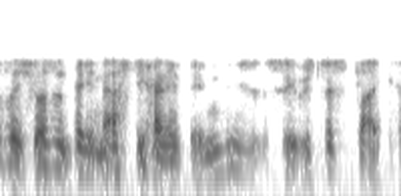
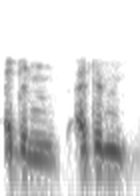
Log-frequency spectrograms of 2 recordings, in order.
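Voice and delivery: ordinary delivery

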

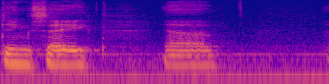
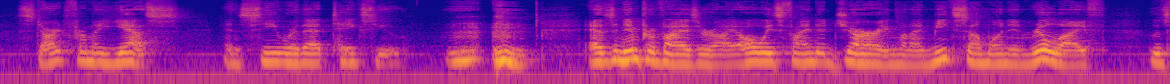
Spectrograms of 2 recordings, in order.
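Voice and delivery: louder, lively reading from a book; reading aloud; 5 dB louder than usual. Acted. Reading Tina Fey's improv rules to the audience, lively read-aloud voice. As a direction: read it out to the room with energy.

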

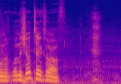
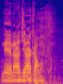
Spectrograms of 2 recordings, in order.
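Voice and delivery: imitating T I. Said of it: "like T I said".

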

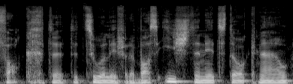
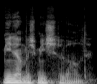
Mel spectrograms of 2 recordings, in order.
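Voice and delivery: extremely deep bass voice; 3 semitones lower, faster than usual. Acted. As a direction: drop the voice deep for a mock intro. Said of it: "mit tiefer Stimme".

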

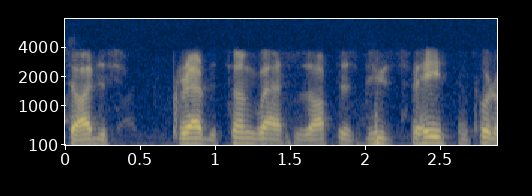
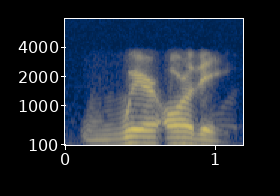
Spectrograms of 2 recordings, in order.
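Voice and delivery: drawn-out, louder demand, acted out; slow insistent demand; 5 dB louder, much slower than usual. Patient asking staff for his feet, slow insistent retold demand. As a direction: spell it out slowly, word by word.

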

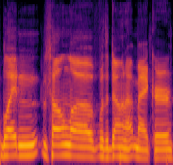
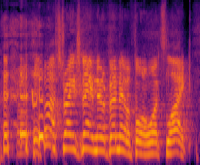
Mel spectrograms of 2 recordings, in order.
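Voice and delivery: mock naive cop; 5 semitones higher than usual. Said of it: "he's like".

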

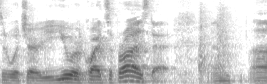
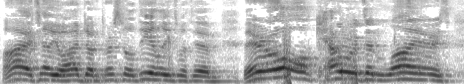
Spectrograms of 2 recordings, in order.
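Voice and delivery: booming arrogant alien overlord; 11 semitones higher, 11 dB louder than usual. Acted. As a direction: denounce the liar at full roar. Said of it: "that same booming voice".

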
